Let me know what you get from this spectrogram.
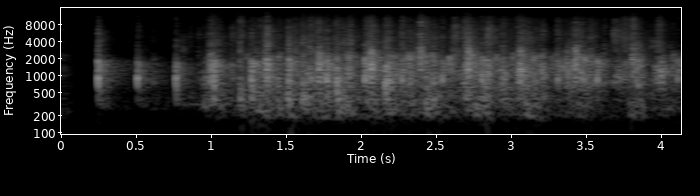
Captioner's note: applause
